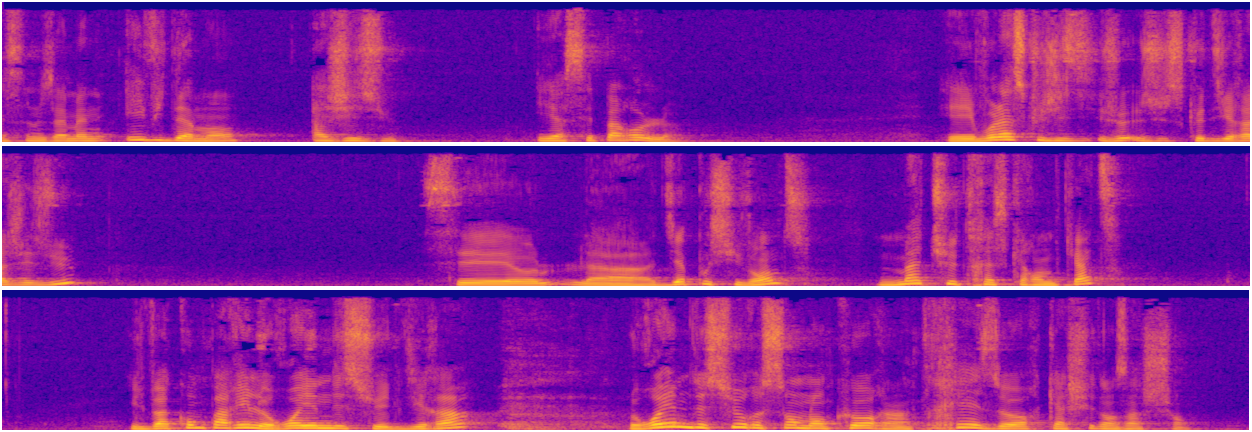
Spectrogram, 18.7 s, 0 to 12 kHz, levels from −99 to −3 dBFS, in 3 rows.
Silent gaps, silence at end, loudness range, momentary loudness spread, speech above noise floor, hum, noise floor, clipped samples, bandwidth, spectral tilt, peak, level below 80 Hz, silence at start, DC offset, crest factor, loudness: none; 0.3 s; 8 LU; 15 LU; 39 dB; none; -61 dBFS; under 0.1%; 12 kHz; -5.5 dB/octave; -4 dBFS; -70 dBFS; 0 s; under 0.1%; 20 dB; -23 LUFS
